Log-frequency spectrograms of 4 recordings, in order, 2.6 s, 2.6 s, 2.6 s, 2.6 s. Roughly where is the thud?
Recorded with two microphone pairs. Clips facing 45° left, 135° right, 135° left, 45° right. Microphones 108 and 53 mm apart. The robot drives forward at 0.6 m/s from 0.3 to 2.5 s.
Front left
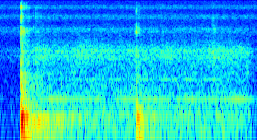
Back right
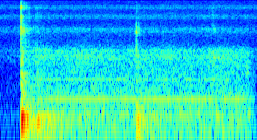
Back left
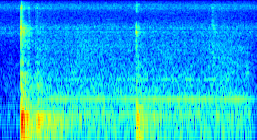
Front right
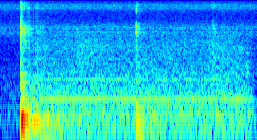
Ahead left.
